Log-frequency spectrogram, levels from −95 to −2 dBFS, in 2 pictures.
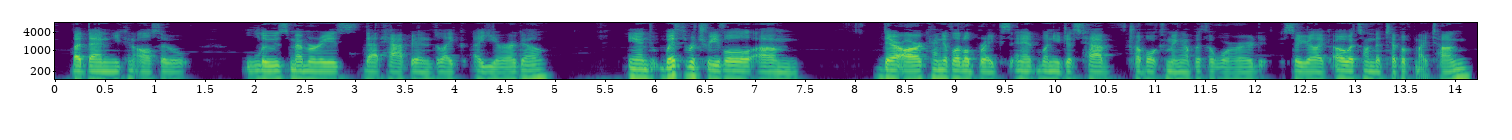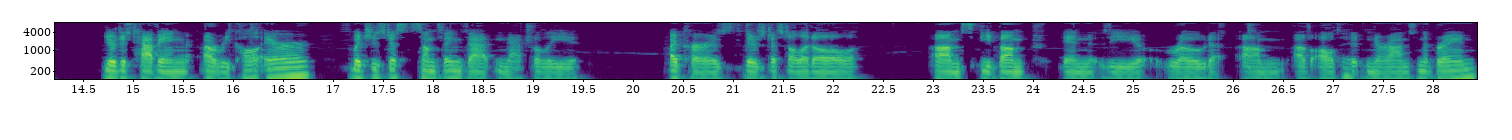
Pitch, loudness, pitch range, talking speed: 100 Hz, -26 LUFS, 95-110 Hz, 160 wpm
